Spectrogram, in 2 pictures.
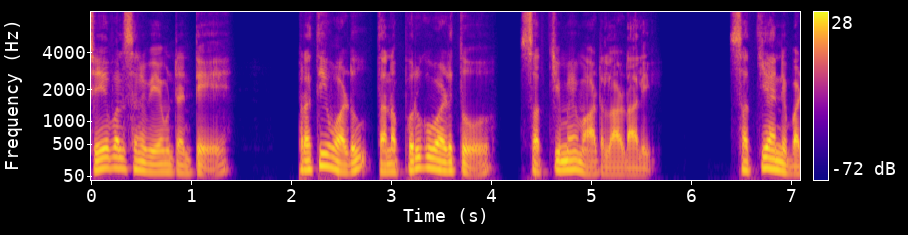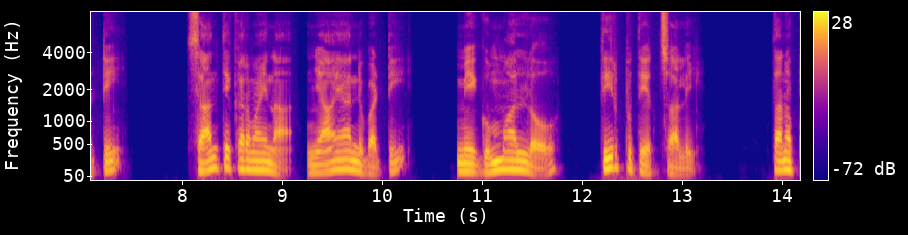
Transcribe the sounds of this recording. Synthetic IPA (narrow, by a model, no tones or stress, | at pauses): t͡ʃɛːjʋɐlsinɐʋe̞ːmiʈɐɳʈe̞̰ː | pɾɐt̪iʋaːɽut̪ɐnɐpoɾuɡuʋaːɽit̪o̞̰ː | sɐt̪jɐme̞ːma̰ːʈɐla̰ːɽa̰ːlḭ | sɐt̪jaːnːibɐʈːi | ʃaːnt̪ikɐɾɐmɐjnɐ̰njaːjaːnːibɐʈːi | miːɡumːaːlːo̞̰ː | t̪iːɾput̪iːɾt͡ʃa̰ːlḭ | t̪ɐnɐ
